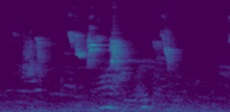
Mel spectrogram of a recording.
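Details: As they eat orange, parrots give rapid raspy chirps and squawky notes in quick succession, with a few faint low tonal sounds underneath.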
